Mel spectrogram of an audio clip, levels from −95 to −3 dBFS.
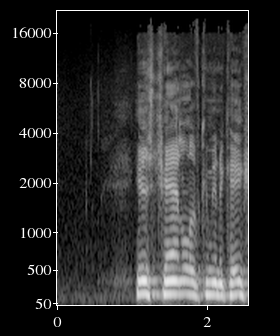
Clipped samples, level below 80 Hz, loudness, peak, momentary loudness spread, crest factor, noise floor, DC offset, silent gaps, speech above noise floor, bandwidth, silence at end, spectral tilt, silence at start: under 0.1%; -66 dBFS; -19 LUFS; -6 dBFS; 5 LU; 14 dB; -61 dBFS; under 0.1%; none; 43 dB; 17.5 kHz; 0 s; -6.5 dB/octave; 1.05 s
